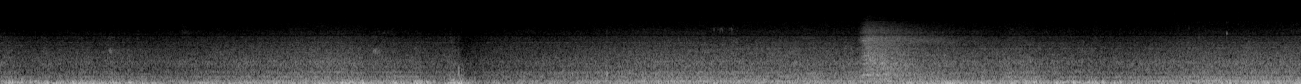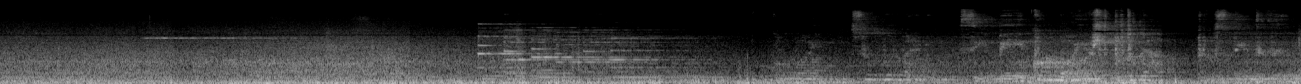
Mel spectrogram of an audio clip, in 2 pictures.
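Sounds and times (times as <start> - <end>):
freight train wheels rumbling on rails: 0.0 - 26.0
short sharp rushing noise: 8.6 - 9.7
faint high squeal: 14.4 - 16.0.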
